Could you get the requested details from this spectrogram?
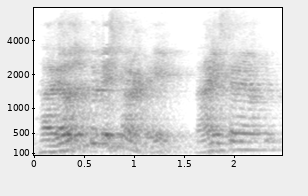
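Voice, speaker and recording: A man's voice: fairly high pitch, very animated, a little fast, a bit bright. A male spiritual teacher giving a satsang talk with a Telugu accent, asking his listeners the same questions again and again to coax answers. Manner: asks the audience questions again and again, coaxing. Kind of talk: satsang discourse to an audience. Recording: roomy, distant, dull hall recording.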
